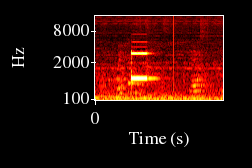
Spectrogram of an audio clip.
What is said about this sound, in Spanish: Si desea, deje su mensaje en la casilla de voz.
